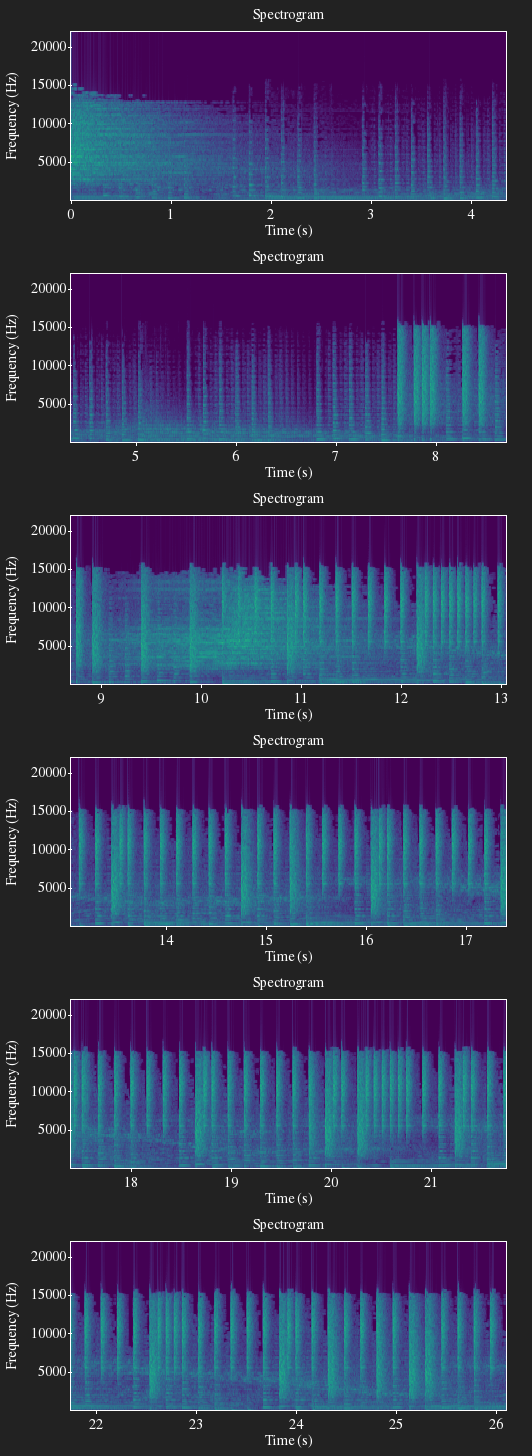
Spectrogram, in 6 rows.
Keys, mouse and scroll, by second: 1.2 click, 1.6 scroll down 1, 2.1 scroll up 1, 9.6 click, 16.4-26.1 drag.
